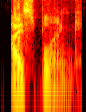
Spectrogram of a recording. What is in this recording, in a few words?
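"iceblink", American English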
